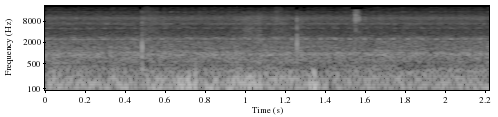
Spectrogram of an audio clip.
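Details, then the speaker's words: Buick Encore Ecotec 1.4L idling with a low rumble and short thin chirps every second or so; long-term fuel trims far too high; covering the PCV made the chirp louder, so the PCV is the likely culprit of a vacuum leak. "If I was to go ahead and stick my finger right on the EGR, or excuse me, the PCV, should quiet down. Or in this case, got louder. That's most likely the culprit."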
